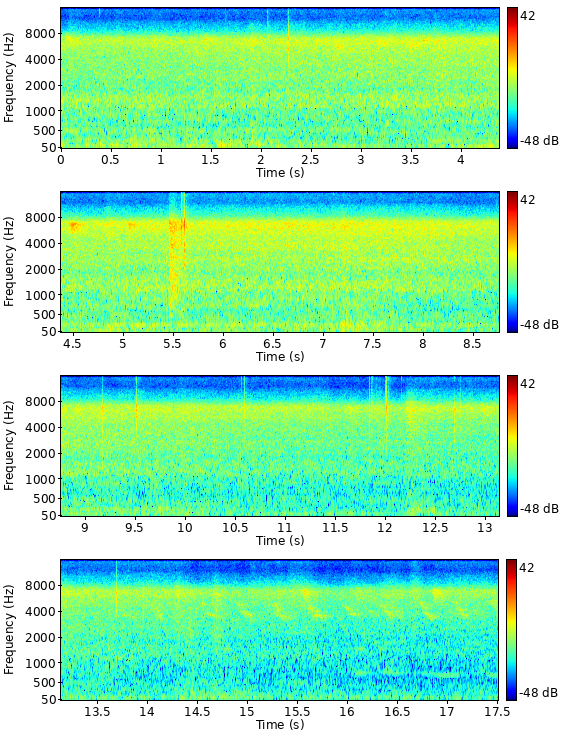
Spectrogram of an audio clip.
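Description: A steady low mechanical hum from a machine running nearby, with a single sharp click about five and a half seconds in. Faint high chirps from small birds come in near the end.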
